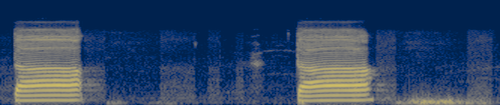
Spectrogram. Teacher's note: تا کو باریک پڑھتے ہیں، اس کو موٹا کر کے نہیں پڑھیں گے، باریک پڑھیں گے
